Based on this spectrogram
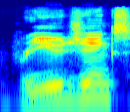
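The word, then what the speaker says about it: Ryujinx: um uh Yuzu and Ryu Jinx I believe is how you say it uh you know they're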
